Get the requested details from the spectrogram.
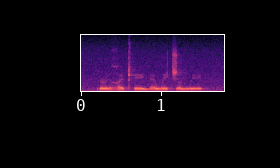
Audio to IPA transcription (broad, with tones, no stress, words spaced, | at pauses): ɾə˞˨i̯ʁe˦ʈʰe˦˨jɛ˨˦ we˦t͡ʃʌ˨i̯we˨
